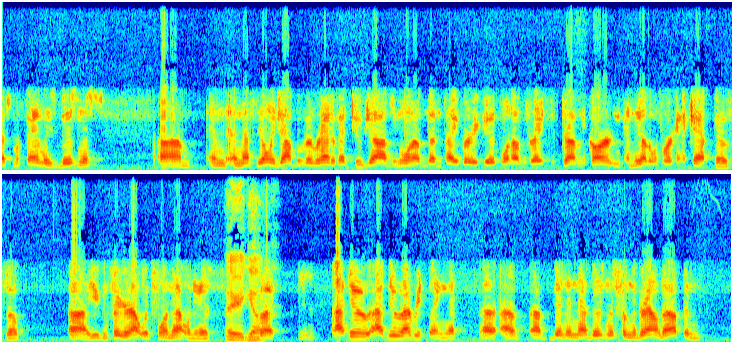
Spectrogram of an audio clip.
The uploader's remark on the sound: On a phone call with resident NASCAR reporter.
